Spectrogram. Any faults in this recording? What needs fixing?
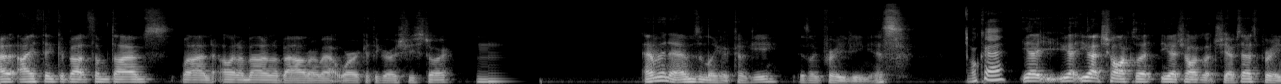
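Repeated packet loss (robotic sound) runs from 4.53 to 4.90 s, just after "at the grocery store". Four short gaps, the longest 51 ms, were patched by extending the preceding sound, so about a third of that stretch is synthetic, giving a choppy, robotic texture. A larger jitter buffer with forward error correction would prevent it.

A long network dropout follows from 4.90 to 5.42 s. About half a second of audio never arrives; the last sound is stretched into a fading buzz or hiss, then about 150 ms of silence before audio resumes with that portion gone. This is likely a network outage on the link. Redundant transmission or a more stable connection would prevent it.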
